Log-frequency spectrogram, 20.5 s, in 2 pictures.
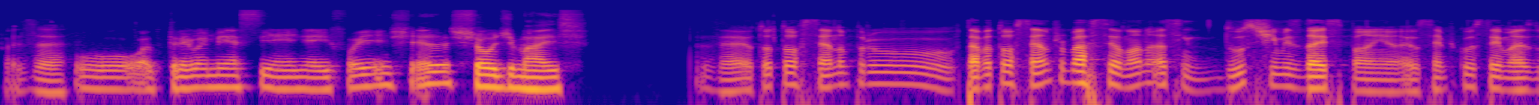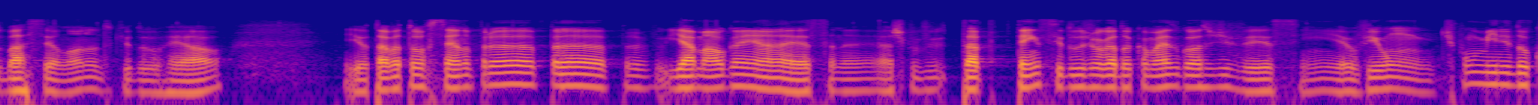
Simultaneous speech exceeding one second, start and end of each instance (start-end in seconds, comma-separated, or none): none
